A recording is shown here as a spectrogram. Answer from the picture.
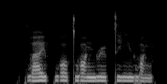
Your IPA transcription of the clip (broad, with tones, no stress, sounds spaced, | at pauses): k w a˥ ɪ̯ p w ɔ˥ t̪ w ɑ˥ ŋ ɻ ɻ̩˥ t̪ i˥ ŋ ɻ w ɑ˨ ŋ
